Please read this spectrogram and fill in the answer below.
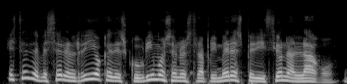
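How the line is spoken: Plain. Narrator (Spanish): dijo Donifán

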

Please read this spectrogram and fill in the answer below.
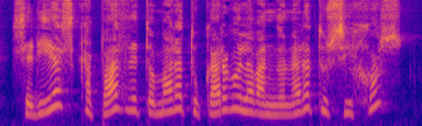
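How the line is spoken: Woodcutter's wife exclaims. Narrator (Spanish): exclamó la leñadora

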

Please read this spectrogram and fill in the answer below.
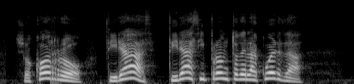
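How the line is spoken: Desperate shout before vanishing. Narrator (Spanish): pudo gritar antes de desaparecer

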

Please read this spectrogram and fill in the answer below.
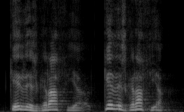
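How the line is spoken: Harsh, dry, trembling, pained. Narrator (Spanish): Resoplaba de dolor, exasperado, trémulo, repitiendo con la voz áspera y seca

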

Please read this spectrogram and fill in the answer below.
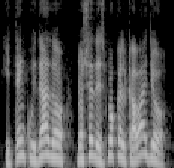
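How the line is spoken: Exclamation. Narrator (Spanish): exclamó Service

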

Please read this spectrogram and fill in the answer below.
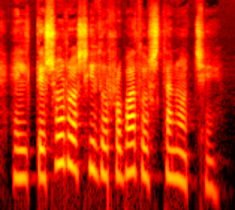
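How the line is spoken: Exclamation. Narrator (Spanish): exclamó

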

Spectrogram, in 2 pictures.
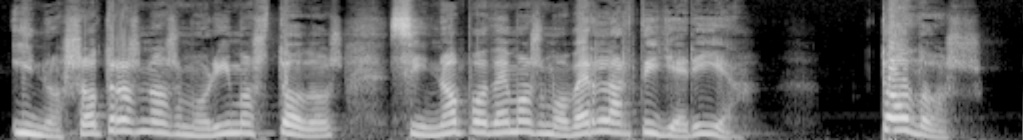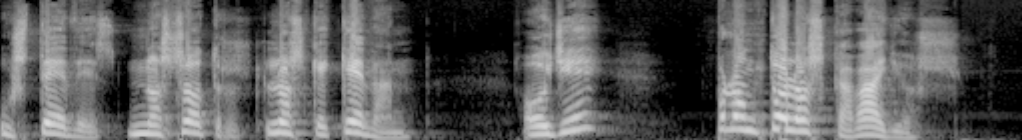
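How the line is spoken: Nervous, exhausted officer shouting. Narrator (Spanish): El oficial, nervioso, demacrado por un mes de batallar sin tregua ni descanso, gritó a su vez

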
